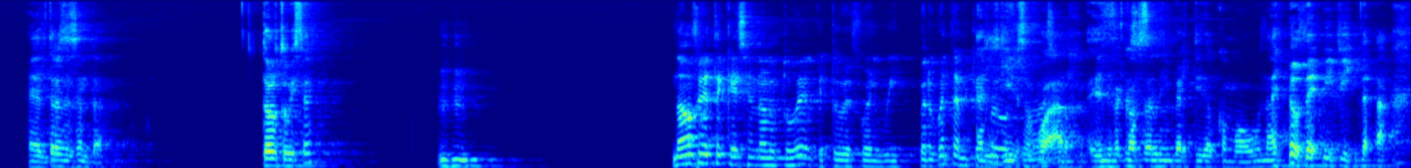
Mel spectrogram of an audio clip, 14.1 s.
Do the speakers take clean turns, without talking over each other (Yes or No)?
No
